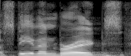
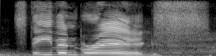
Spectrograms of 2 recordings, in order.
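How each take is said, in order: First: Drawn-out, louder name call; casting caller. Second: Very drawn-out, high-pitched name; determined slate. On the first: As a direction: call out the next name slowly. Casting man calling out a name. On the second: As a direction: push on with the slate, stretching every syllable. Carries on slate after throwing up. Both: Retold or imitated.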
